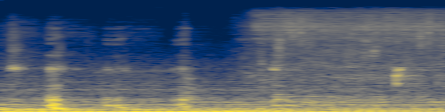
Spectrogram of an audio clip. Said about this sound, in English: He turns a tap on and holds a flannel under the running water, soaking it through.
